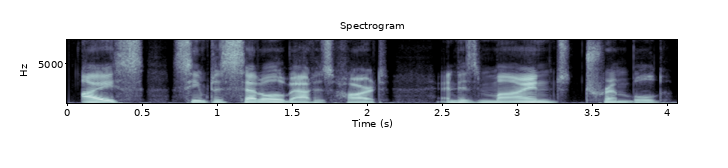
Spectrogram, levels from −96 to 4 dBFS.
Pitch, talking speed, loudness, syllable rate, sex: 125 Hz, 160 wpm, -19 LUFS, 4.9 syllables/s, male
